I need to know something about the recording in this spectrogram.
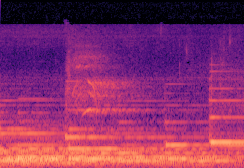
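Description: Massed choir of several hundred voices singing a slow lullaby in long held chords over piano. New notes enter twice, about a third of the way in and again near the end.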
